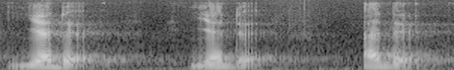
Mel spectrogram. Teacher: Dal sukun dibaca Qalqalah sugro pantulkan huruf dalnya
